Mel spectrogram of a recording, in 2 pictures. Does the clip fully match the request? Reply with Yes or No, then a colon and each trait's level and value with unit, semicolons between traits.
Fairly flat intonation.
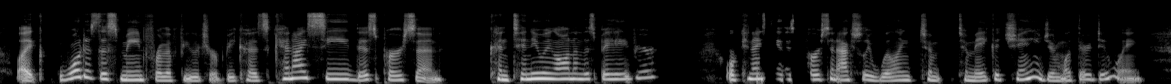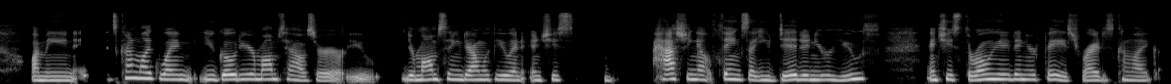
No: average, 3.3 semitones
